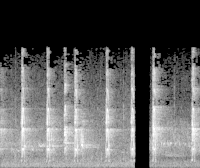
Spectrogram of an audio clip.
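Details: A Great spotted woodpecker chick begs for food from a tree hollow with a parent present, giving sharp, high chirps, several a second in uneven bursts with one brief silent gap; the second parent calls in the background.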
